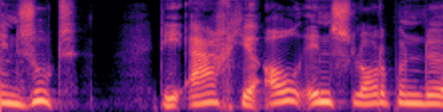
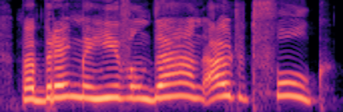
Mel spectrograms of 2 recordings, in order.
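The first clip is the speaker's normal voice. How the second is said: high, louder urgent plea; begging woman; 9 semitones higher, 4 dB louder than usual. A narrator's reading. Aagje begging the skipper to rescue her, high urgent plea. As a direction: beg to be taken away, pitched high. Begs to be taken away.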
